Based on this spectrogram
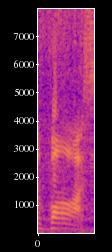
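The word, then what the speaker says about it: Vosse: Wow, it's pronounced Voss. It's pronounced Voss. Okay, we got that. We got that, Ty. Voss. The E is silent at the end.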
